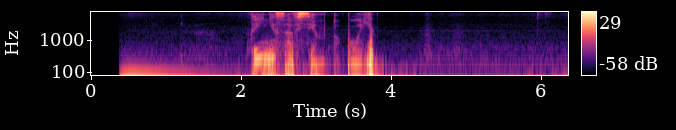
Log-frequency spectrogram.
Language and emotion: Russian, neutral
